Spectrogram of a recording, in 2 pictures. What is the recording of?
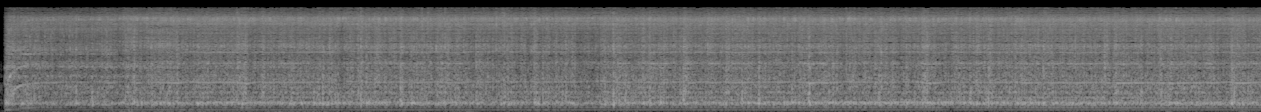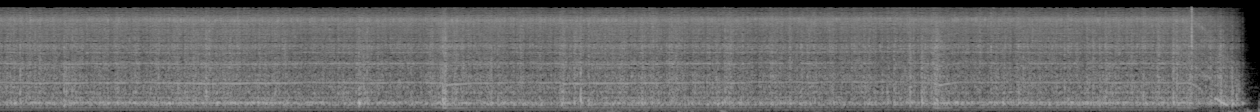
Mixing some eggs and sugar with a handheld mixer.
